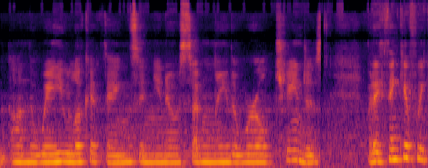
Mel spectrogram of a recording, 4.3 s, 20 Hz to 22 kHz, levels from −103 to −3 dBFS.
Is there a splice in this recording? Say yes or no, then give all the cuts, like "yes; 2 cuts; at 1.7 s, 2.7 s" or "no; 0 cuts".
yes; 1 cut; at 3.2 s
